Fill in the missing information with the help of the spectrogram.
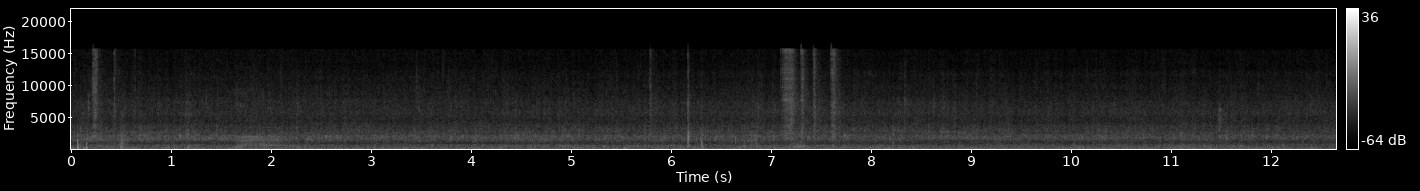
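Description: Steady rushing hiss like running water, with a few brief sharp clicks about seven seconds in.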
